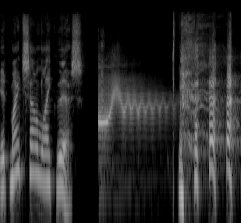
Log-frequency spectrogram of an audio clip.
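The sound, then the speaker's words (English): A cartoon spring boing rings out after a brief silence, a wobbling, warbling twang that sustains for about a second, with people talking and laughing just before and after it; used to imagine the sound of a spacecraft's landing legs being deployed. “speaking of springs,”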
